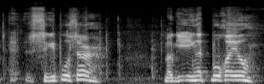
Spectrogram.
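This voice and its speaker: A man's voice: sits high, a little slow, sharp tone, slight background noise. An actor playing a resentful, self-serving male office worker in a radio drama, with a Filipino accent. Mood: falsely apologetic. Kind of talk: Tagalog radio drama acting.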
